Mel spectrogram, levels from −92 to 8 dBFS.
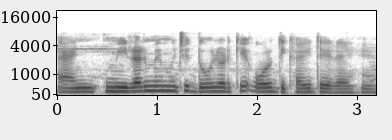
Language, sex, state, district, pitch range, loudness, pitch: Hindi, female, Chhattisgarh, Raigarh, 170-200 Hz, -25 LUFS, 185 Hz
